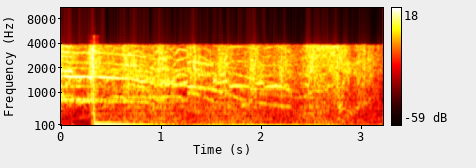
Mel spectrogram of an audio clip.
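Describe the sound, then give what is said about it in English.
A crowd of bus people under a large metal frame tent out back, in bad weather, cheers and murmurs in a steady, fairly loud wash of voices, opening with a sharp thump and a deep low rumble that lingers underneath. “Bus people, they're a little subdued tonight.”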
